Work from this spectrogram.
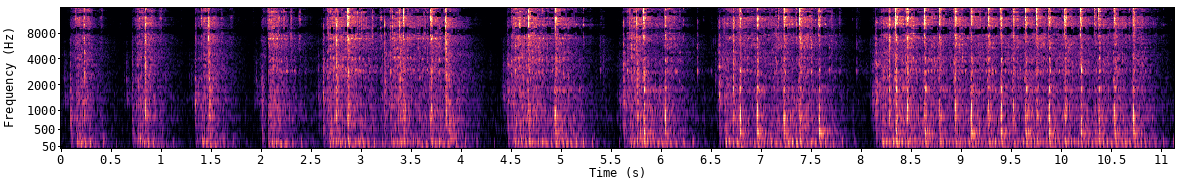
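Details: Yamaha PW80 two-stroke with a newly installed carburetor, run without a working choke: repeated bursts of firing that catch briefly then die. Owner suspects fuel starvation, as no fuel drains from the carb with the tap on reserve.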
